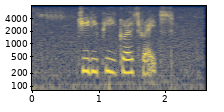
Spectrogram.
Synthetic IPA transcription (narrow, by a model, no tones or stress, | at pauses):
d͡ʒiːdiːpʰiːɡɹoθɹeɪts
